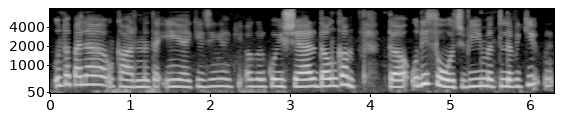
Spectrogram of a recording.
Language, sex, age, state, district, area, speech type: Dogri, female, 18-30, Jammu and Kashmir, Kathua, rural, spontaneous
